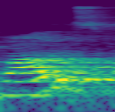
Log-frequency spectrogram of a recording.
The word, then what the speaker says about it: vowels: You should know parts of speech and vowels. What are vowels? Please pronounce it as vowels. I hear most of you saying it vowels. It is not vowels or vowels. It is vowel.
